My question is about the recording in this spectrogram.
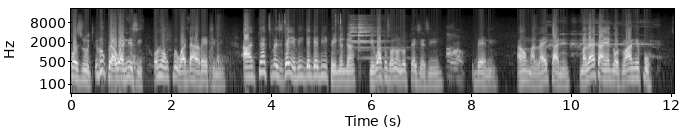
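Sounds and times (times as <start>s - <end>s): man speaking loudly: 0.0s - 11.6s
rooster crowing: 9.5s - 11.9s.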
